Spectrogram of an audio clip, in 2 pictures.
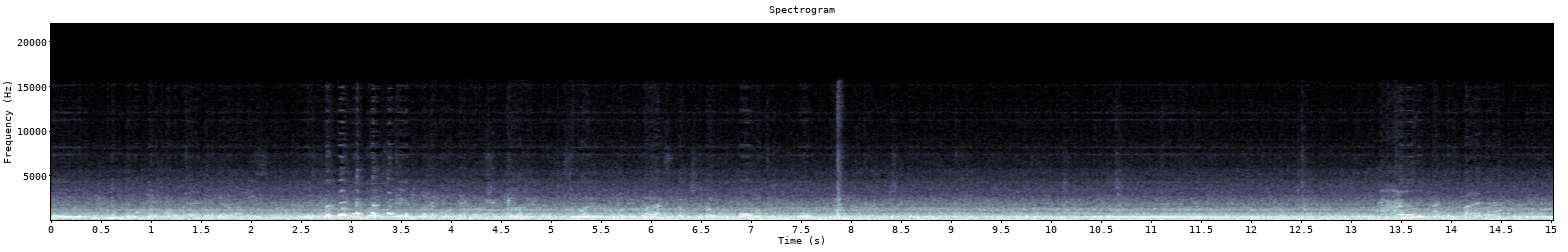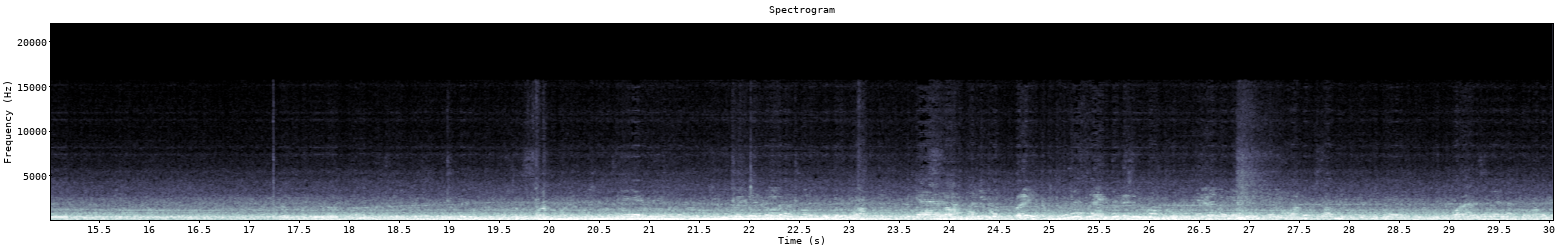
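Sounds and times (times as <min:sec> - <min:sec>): bus engine hum with whine: 0:00.0 - 0:30.0.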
